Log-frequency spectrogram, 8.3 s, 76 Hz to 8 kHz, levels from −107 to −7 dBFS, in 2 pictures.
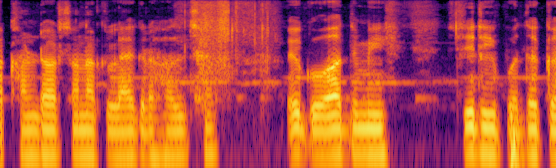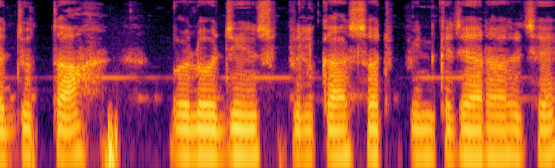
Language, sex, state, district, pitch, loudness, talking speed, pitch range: Maithili, male, Bihar, Saharsa, 110 Hz, -20 LUFS, 135 wpm, 110-115 Hz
